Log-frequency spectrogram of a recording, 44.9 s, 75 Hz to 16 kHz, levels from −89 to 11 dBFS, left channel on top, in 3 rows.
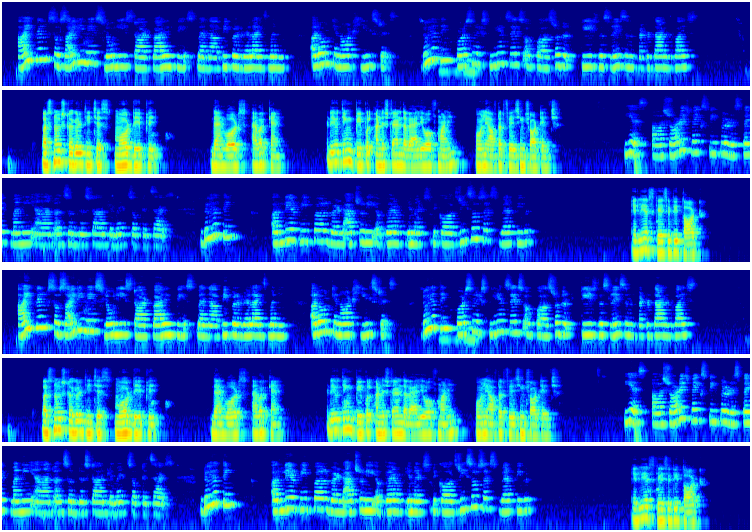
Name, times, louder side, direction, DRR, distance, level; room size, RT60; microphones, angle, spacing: voice 1, 0.3-5.7 6.2-7.8 8.4-13.8 19.5-19.6 21.8-21.9 23.7-23.8 27.4-33.3 33.9-34.6 35.3-40.5, right 4 dB, 85° right, 1.1 m, -36 dB
voice 2, 15.7-18.1 19.1-20.5 21.4-24.1 24.4-26.1 42.5-44.0, left 2 dB, 45° left, 1.6 m, -27 dB
16.0 x 5.7 x 3.4 m
head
